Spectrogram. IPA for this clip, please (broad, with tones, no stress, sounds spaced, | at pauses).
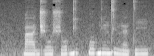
k͡p a˨ d͡ʒ o˨ ʃ o˨˦ ɡ i˦ k͡p o˦ ɡ ĩ˦ d i˦˨ n ɛ̃˨ t i˧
